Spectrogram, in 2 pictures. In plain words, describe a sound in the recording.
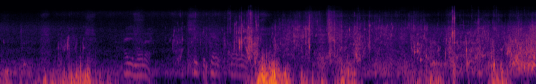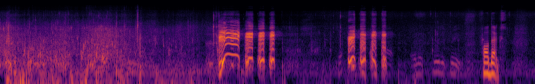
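A dog splashes as it swims through water.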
